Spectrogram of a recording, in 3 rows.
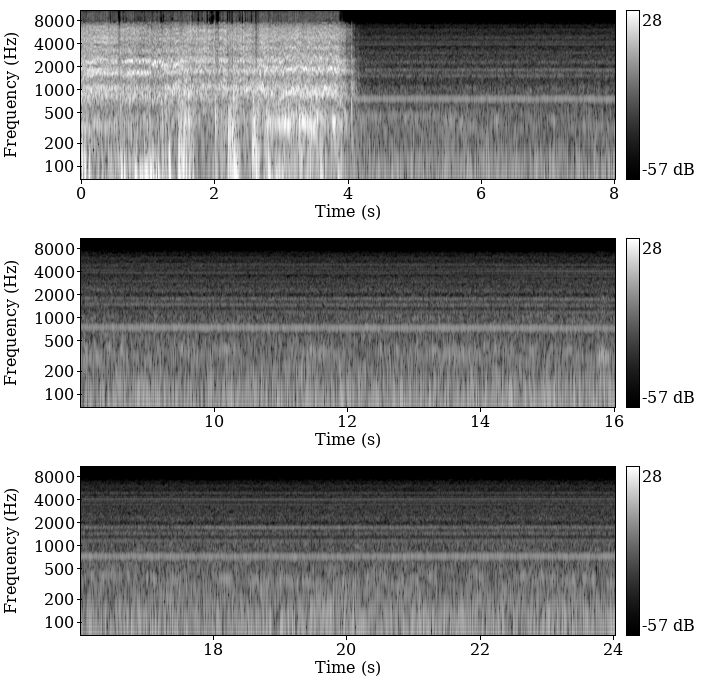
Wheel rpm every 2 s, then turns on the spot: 220, 270, 50, 0, 0, 0, 0, 0, 0, 0, 0, 0.
none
